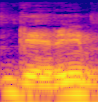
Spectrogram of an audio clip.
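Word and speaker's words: גרים: Pronuncia menos la J. Exacto, no es J, es G, ¿no? Más suavecito. Fíjense cómo es Gerim, ¿no?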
